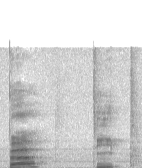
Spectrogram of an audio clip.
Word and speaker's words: petite: En fin de mot, le E ne se prononce pas. Il est dit muet. Nous dirons donc petite.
